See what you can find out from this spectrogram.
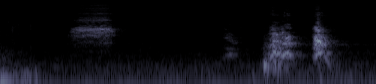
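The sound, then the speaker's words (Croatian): Dogs bark at an estate, fairly faint: a higher yelp followed after a pause by a couple of short, rough barks. “Smirite pse i otvorite vrata.”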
